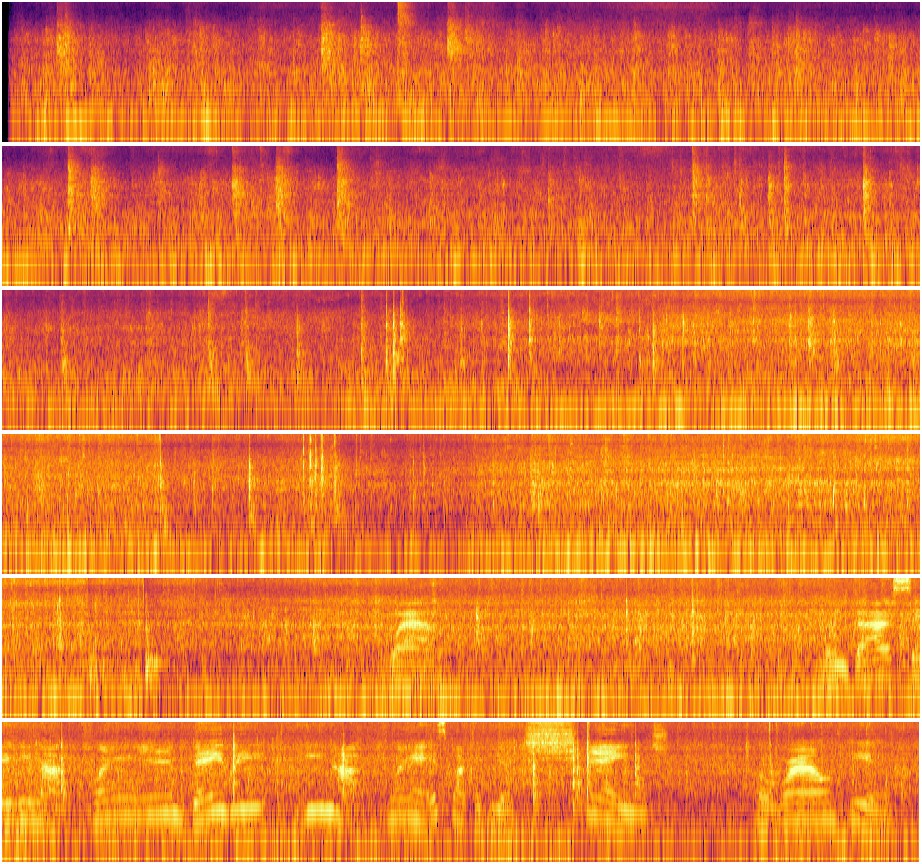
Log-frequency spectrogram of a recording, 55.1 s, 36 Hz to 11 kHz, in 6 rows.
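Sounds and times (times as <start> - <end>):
hailstones pelting: 0.2 - 55.0.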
